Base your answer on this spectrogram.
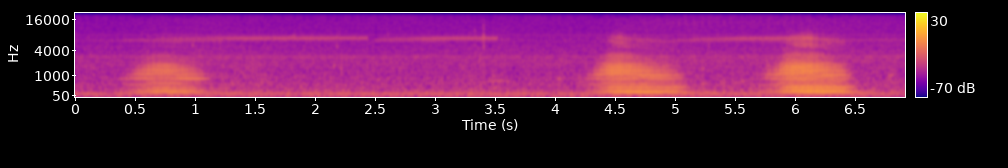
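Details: American bullfrog in Korea: one deep, buzzy croak, a gap of about three seconds, then two more close together, each rich and resonant, with a low steady hum and a faint high whine in the background.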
